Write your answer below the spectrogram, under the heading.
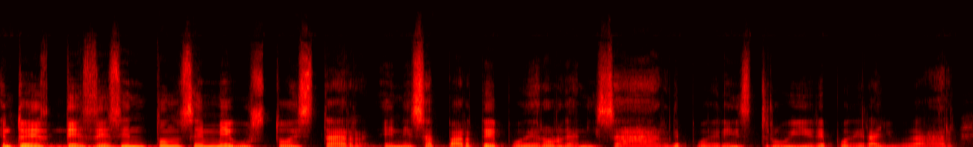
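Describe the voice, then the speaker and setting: The speaker keeps a moderate pace with lively intonation and hardly any pauses, on a very clean, dry, close recording with no echo and a silent background. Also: man, medium pitch for a man. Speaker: politician and journalist. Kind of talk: podcast interview.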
